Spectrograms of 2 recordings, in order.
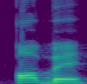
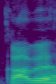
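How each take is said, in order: First: কবে with a rounded 'o' after the q, not 'kabe'; correct Qur'anic vowel. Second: কাবে with an open 'aa' in the first syllable; wrong open vowel. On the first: Teacher modelling the spelling for learners, correct rounded vowel. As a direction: say কবে with o, never an open aa. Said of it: "কা হবে না কিন্তু". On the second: Teacher showing learners what to avoid, wrong open vowel. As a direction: say কাবে with aa instead of rounded o. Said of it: "কাবে হবে না". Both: Shown as a demonstration.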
